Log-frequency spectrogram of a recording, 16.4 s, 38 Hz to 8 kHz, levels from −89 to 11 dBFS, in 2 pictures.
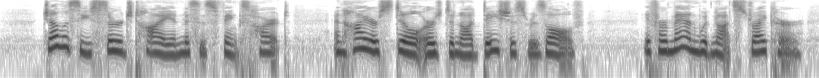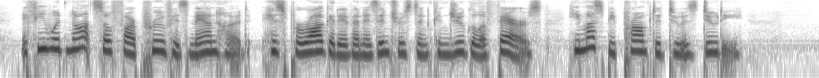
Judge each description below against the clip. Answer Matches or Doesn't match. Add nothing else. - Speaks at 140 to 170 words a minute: Matches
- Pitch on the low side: Doesn't match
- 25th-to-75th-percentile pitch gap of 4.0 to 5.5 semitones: Doesn't match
